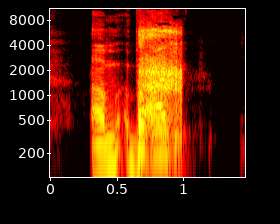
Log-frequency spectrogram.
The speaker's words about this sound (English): I'm sorry, I have a little cough. In case I cough, don't be surprised.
